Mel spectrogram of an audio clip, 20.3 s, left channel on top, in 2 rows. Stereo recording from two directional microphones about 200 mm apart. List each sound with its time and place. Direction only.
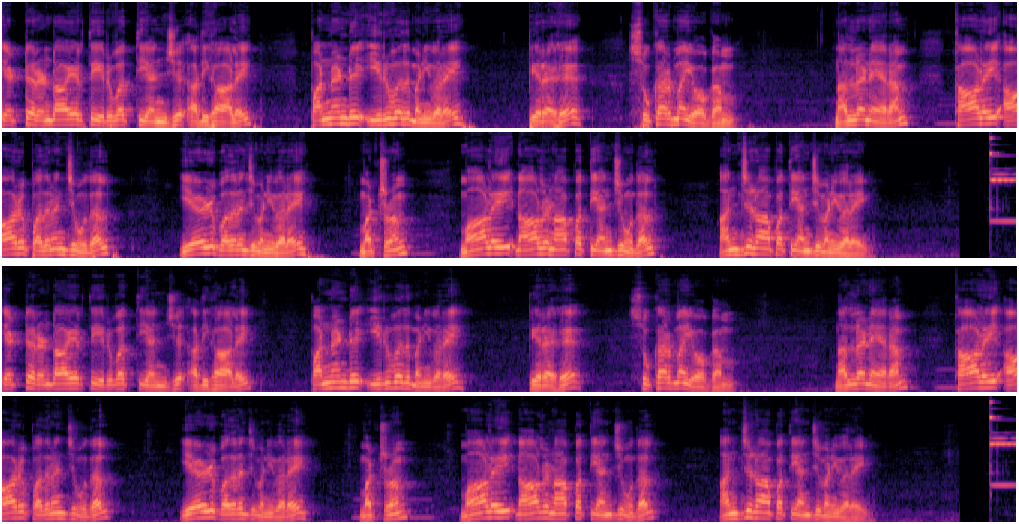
0.0 s speech: 30° left (ahead or behind)
20.0 s ding: centre (ahead or behind)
